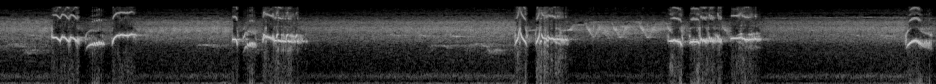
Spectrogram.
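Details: Busy lure calling of a golden flycatcher: five short bursts of high chirps and wavering whistles with crackly clicks, separated by gaps of hissing background.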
